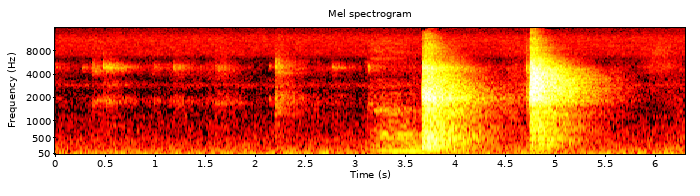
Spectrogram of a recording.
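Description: Two sharp metal clanks about a second apart, each ringing out briefly, as steel parts or tools are handled on a steel bench.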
